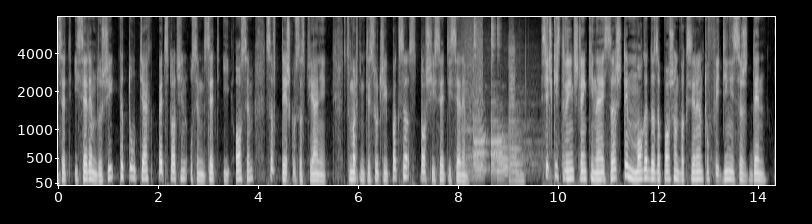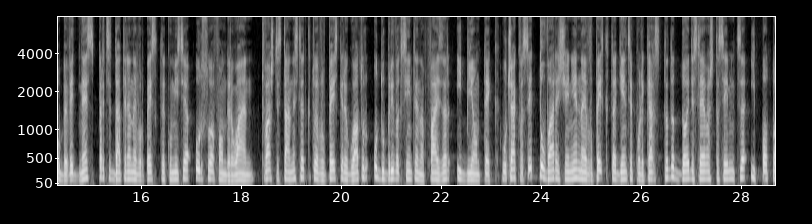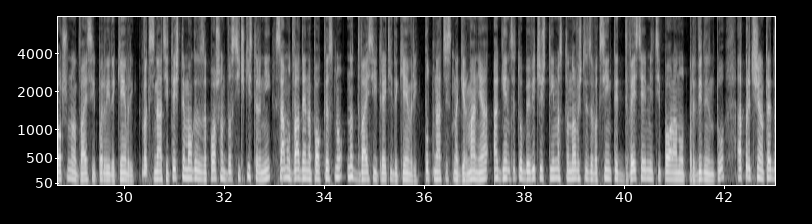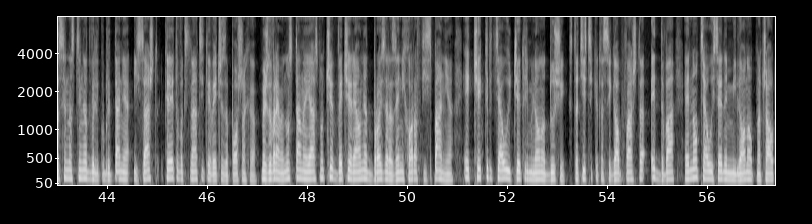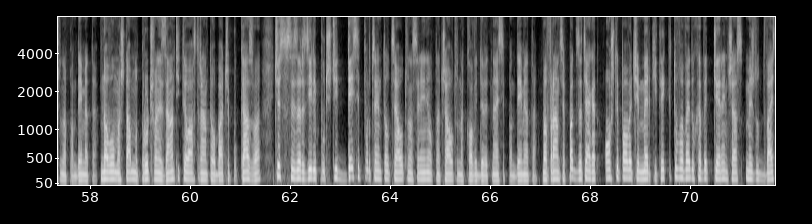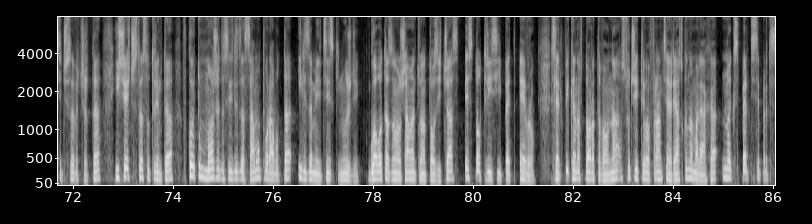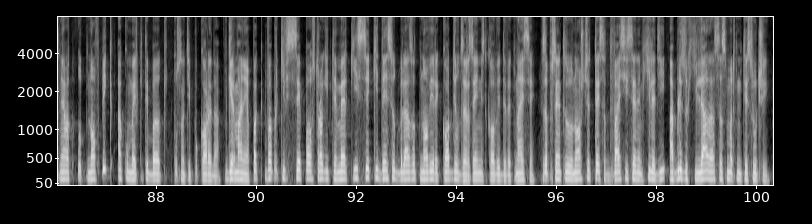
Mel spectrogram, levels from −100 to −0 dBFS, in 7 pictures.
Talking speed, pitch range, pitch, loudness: 155 wpm, 115-140 Hz, 130 Hz, -21 LUFS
